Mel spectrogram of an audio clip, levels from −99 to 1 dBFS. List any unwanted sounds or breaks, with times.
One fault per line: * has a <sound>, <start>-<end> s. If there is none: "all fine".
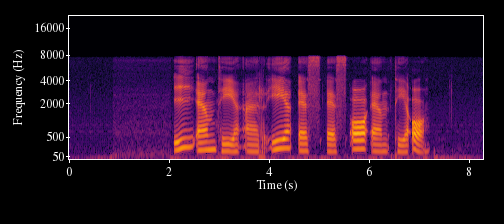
all fine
